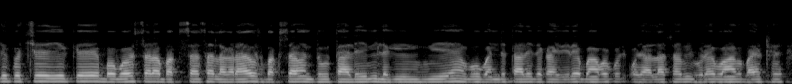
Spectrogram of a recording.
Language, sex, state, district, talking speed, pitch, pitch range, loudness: Hindi, male, Chhattisgarh, Bilaspur, 285 wpm, 120 Hz, 120-125 Hz, -27 LUFS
